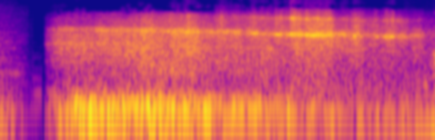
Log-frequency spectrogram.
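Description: Jet aircraft sound: a rush of engine noise with a high whine that slowly falls in pitch, like a plane passing, starting a fraction of a second in after a brief silence.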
